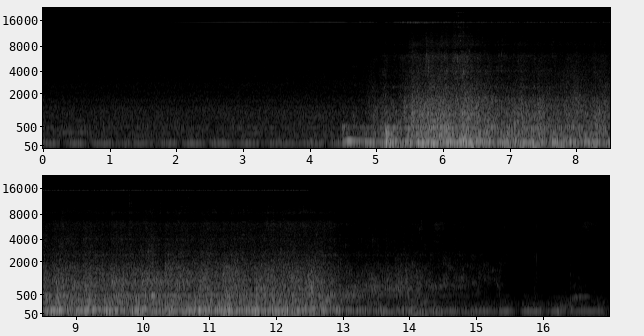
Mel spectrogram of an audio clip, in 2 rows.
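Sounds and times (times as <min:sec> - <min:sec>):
washing machine rumbling: 0:04.0 - 0:15.4.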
